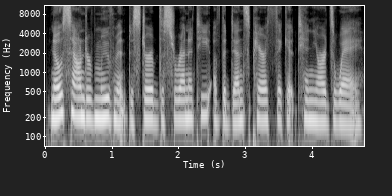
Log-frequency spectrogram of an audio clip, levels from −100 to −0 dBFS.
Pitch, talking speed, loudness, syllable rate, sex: 180 Hz, 190 wpm, -19 LUFS, 5.5 syllables/s, female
